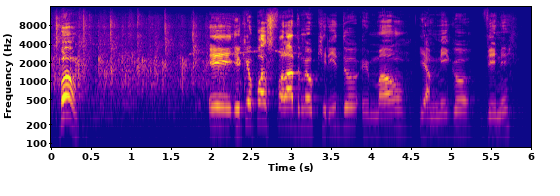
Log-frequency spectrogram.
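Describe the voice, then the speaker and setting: Amid crowd noise in the background, a man with a high pitch speaks at a fairly slow pace with long, frequent pauses, big swings in loudness and ordinary pitch variation. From Brazil, interior of São Paulo state. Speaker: minister. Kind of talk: sermon. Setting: church.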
